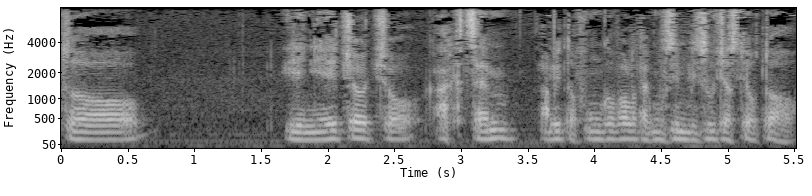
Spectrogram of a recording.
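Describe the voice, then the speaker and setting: Pausing long and often, a man speaks at a medium pitch in a somewhat breathy, monotone, flat way. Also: moderate pace. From Slovakia. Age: 50s. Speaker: retired general turned politician. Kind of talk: interview.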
